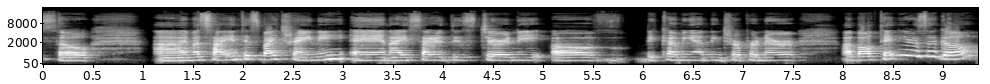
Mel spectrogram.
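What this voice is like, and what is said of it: Brazilian Portuguese accent. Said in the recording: “Your accent is so beautiful. ... I'm originally from Brazil.”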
